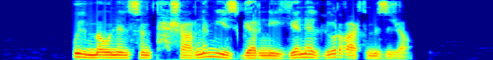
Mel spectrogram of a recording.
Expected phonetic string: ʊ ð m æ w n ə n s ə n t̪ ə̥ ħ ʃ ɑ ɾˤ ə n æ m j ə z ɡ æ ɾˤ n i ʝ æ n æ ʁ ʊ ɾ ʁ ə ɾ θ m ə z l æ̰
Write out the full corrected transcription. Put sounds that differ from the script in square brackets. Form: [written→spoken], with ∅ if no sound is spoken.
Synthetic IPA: ʊ ð m æ w n ə n s ə n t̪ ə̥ ħ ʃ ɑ ɾˤ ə n æ m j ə z ɡ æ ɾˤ n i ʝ æ n æ [ʁ→ð] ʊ ɾ ʁ ə ɾ θ m ə z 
